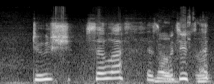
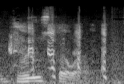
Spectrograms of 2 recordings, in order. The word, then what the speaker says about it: Drusilla: Drusilla. Douche-cilla? No, Drusilla. Okay. But, like, spelled actually like my warrior on the server is spelled.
